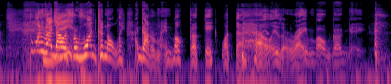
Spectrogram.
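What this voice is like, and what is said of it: Imitates another person's voice. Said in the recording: “Now you're literally just doing a Sebastian impression.”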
